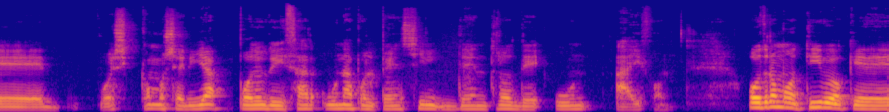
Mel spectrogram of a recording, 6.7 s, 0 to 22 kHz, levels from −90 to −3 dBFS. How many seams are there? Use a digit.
1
